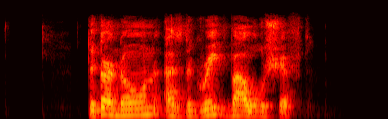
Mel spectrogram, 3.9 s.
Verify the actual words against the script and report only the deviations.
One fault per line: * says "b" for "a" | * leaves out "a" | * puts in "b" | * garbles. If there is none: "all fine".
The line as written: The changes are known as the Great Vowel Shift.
* leaves out "changes"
